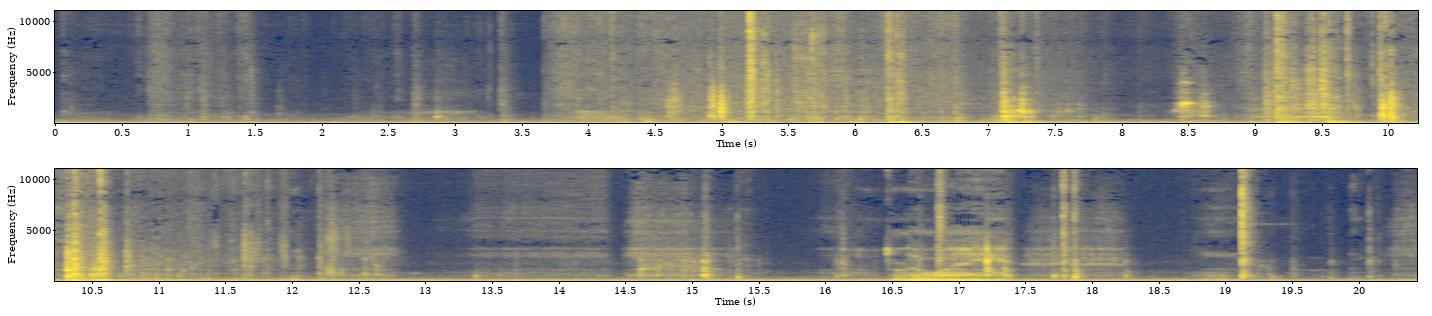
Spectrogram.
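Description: Handling noise as cables are worked by hand around a solar charge controller: a run of sharp knocks and clicks in the middle, over a steady low hum. A short mumbled vocal sound comes near the end.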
